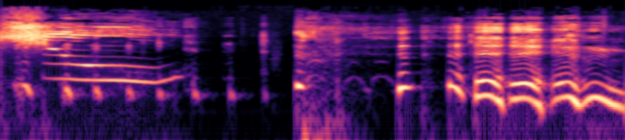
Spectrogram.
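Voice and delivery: high-pitched whiny wail, drawn out at the end; mock toddler crying. Dad mimics daughter's wail over her dropped shoe, high whiny crying. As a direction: imitate a toddler's weepy "oh no" lament. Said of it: "and she's like".

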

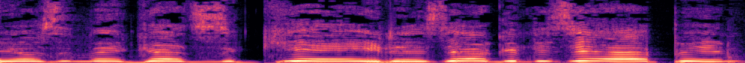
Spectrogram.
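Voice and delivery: parroting the co-host's words in a high melodramatic voice; mocking Scott. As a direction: lament it in a shrill mock voice. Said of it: "they came for Cheerios".

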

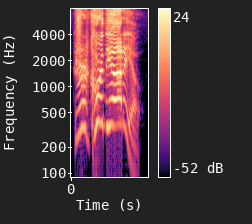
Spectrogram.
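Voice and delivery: high-pitched, fast comic outrage; exasperated rant. Acted. Fan scolding the film's sound crew, exasperated outburst. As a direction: rant up high, ending in a loud order.

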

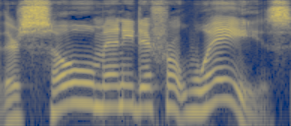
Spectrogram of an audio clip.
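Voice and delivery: ordinary talk

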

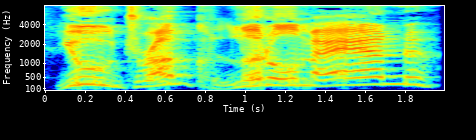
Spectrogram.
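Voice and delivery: high, slow golem voice; the door golem quizzes the drunk little man, high and slow. Acted. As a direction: ask like a puzzled big golem. Door golem questions drunk Hawk.

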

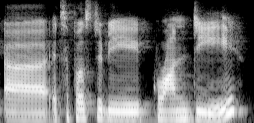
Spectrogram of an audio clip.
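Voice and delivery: Grandi said slowly with an EE ending, GRAN-dee. Shown as a demonstration. Correcting the pop star's name for her cohost, GRAN-dee.

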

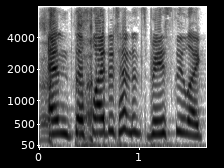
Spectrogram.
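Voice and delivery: usual speaking voice

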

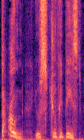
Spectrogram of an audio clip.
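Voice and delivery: high, loud roar at the beast. A narrator's reading. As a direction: bellow it at the cat. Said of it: "he roared".

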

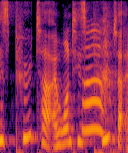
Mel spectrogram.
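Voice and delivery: put-on high, insistent child voice; insistent toddler. Toddler insisting to mum, high and childlike. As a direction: demand it like a stubborn three-year-old. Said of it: "And I was like".

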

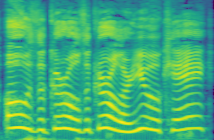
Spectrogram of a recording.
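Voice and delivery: high, loud worried coo; concerned parents. Retold or imitated. Parents cooing over their crying daughter, high and worried. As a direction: fuss over her tearfully. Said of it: "And we're like".

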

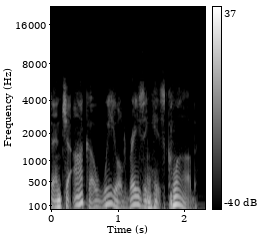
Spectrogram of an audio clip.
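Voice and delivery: ordinary delivery, nothing marked

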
